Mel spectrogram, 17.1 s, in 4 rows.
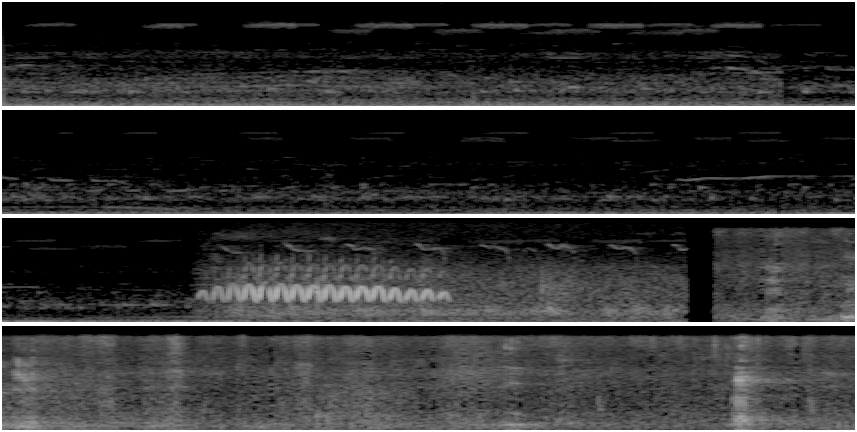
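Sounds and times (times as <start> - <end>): small birds chirping: 5.5 - 12.0
loud rapid bird trill: 9.5 - 11.8
pigs grunting and snuffling: 12.2 - 17.0.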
